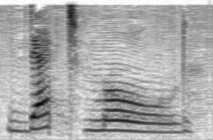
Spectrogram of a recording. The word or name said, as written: detmold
